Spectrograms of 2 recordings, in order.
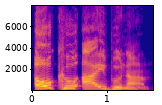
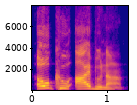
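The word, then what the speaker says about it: Okwuegbunam: Danquan Barkley doing it phonetically for me. Albert Okuibunam. Good job, Danquan Barkley. You guys got my back today. Albert Okuibunam.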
